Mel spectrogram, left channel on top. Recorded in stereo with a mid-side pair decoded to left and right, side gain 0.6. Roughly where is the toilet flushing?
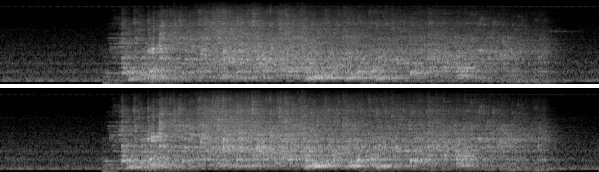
Ahead right.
